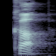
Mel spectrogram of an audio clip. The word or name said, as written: cup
